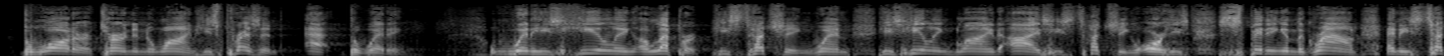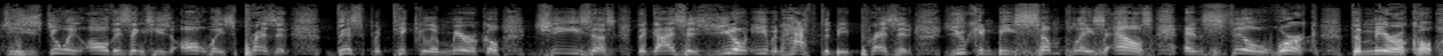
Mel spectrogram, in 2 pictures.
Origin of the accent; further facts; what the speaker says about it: United States; Many of us who are Americans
